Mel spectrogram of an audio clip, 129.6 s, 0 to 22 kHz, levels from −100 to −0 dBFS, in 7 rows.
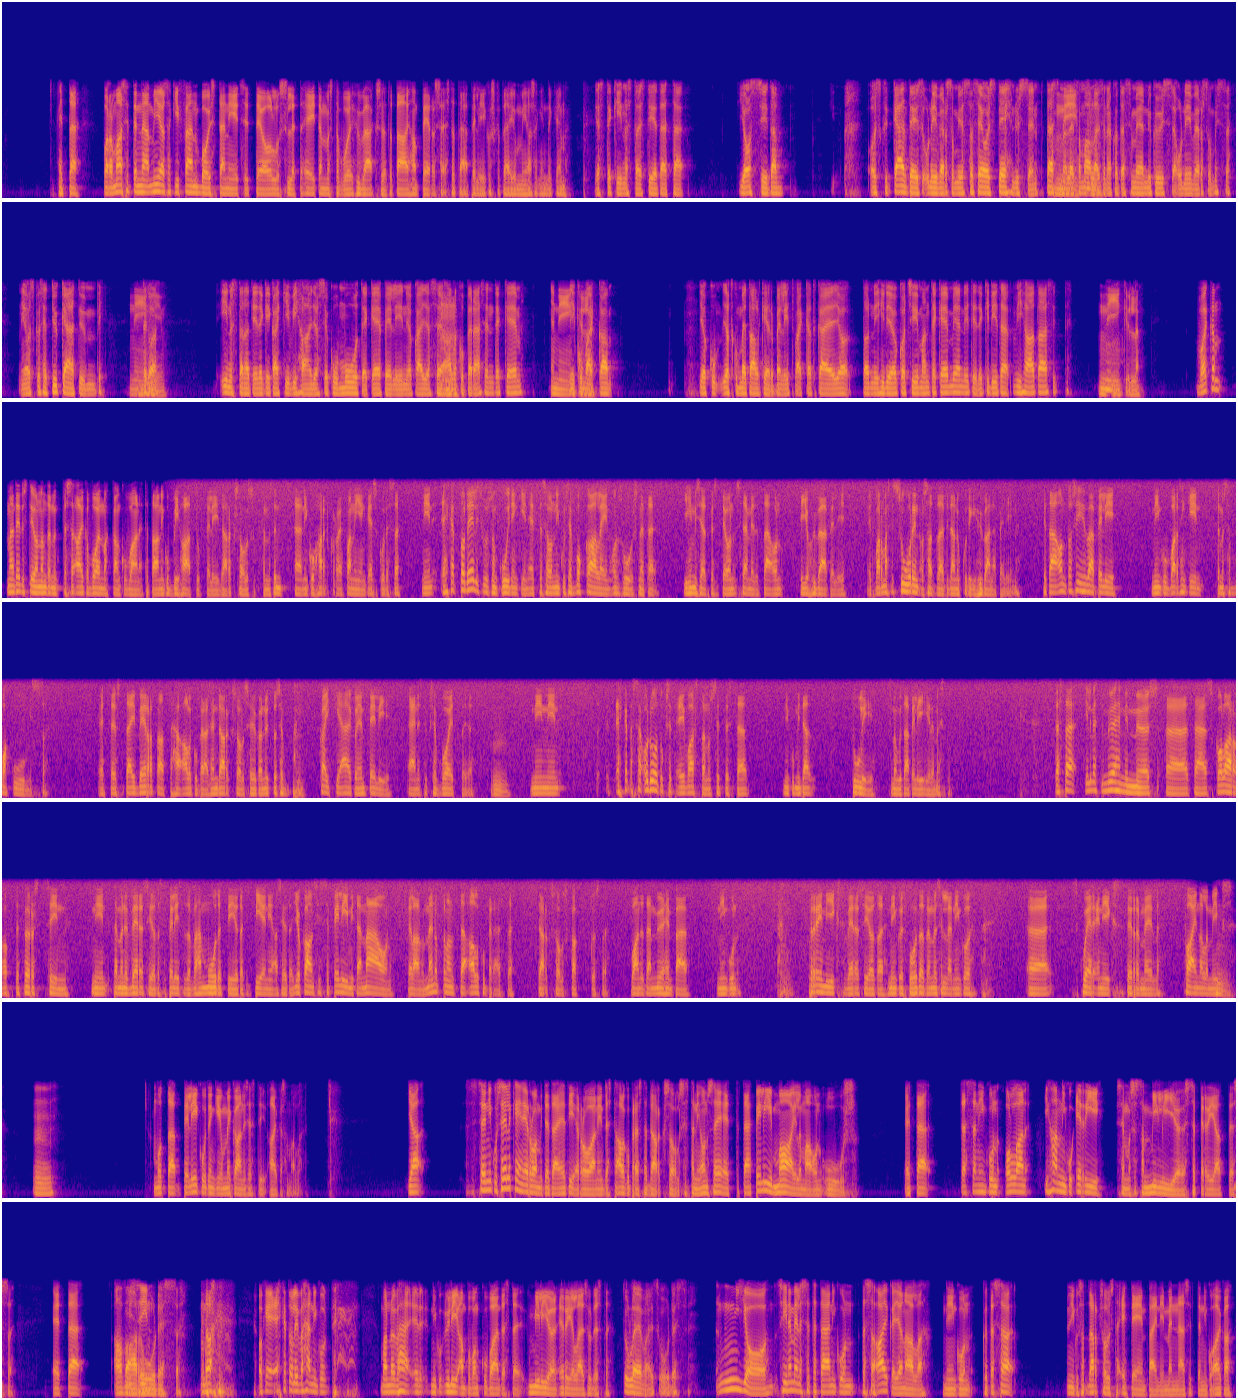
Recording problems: high frequencies cut off; severe; nothing above 4 kHz
hiss; noticeable; from 40 s to 1:32; 15 dB below the speech

